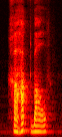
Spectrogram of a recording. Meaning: mince ball, meatball
- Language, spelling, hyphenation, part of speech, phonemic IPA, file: Dutch, gehaktbal, ge‧hakt‧bal, noun, /ɣəˈɦɑktˌbɑl/, Nl-gehaktbal.ogg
